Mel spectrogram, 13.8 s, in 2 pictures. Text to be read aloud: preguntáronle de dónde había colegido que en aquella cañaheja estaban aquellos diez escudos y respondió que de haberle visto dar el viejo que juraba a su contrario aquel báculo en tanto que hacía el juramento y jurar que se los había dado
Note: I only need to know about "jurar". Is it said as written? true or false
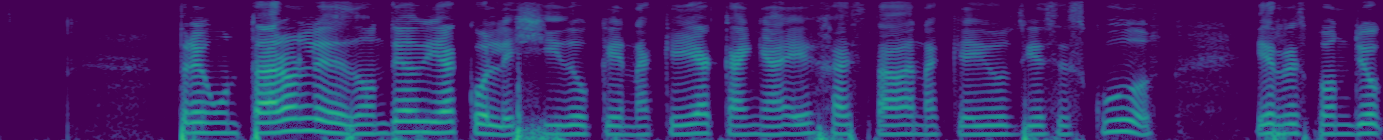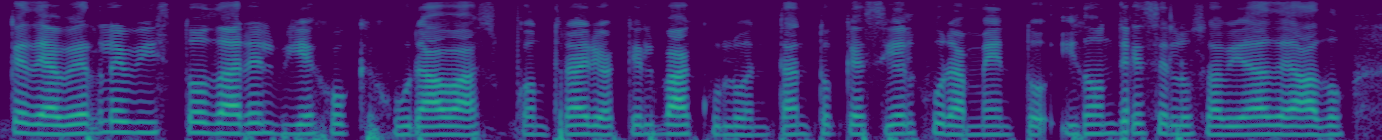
false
